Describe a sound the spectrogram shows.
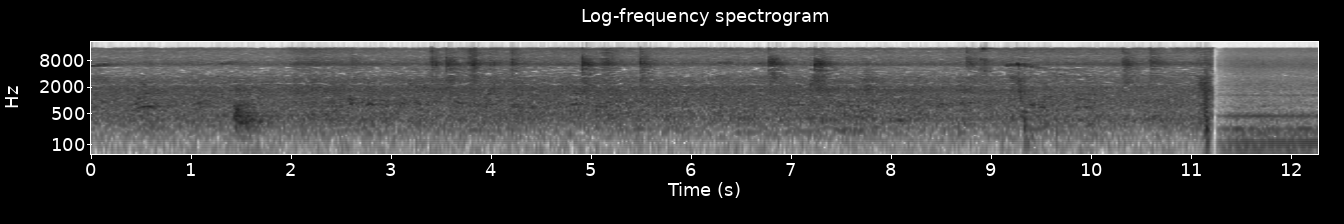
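A fire crackles and roars outdoors.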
